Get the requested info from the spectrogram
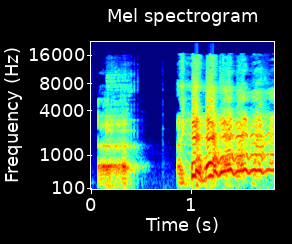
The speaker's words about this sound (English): Like, can you fart on command? No. I can't either, but I can burp on command.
